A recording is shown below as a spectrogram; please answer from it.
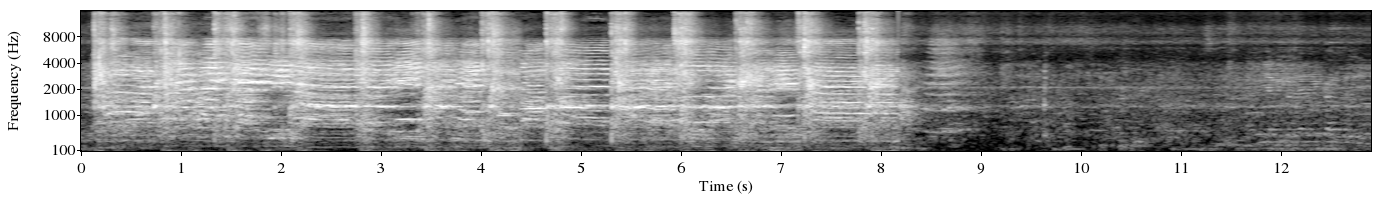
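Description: A group claps in a steady, even beat as they sing together, about a dozen loud claps over the singing, then the clapping stops and only softer voices and room noise continue.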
